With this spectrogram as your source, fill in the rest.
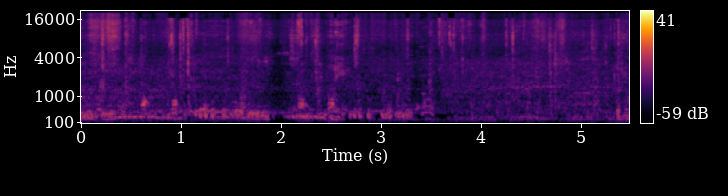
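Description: Pigeon cooing close by, a steady run of low, rolling coos with soft bird calls mixed in, the bird recovering from a cough and cold.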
